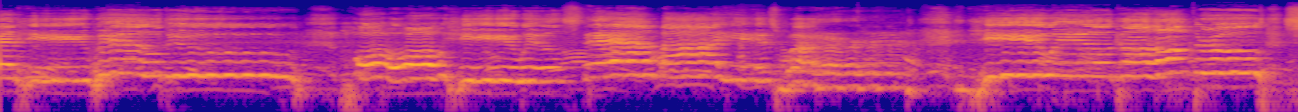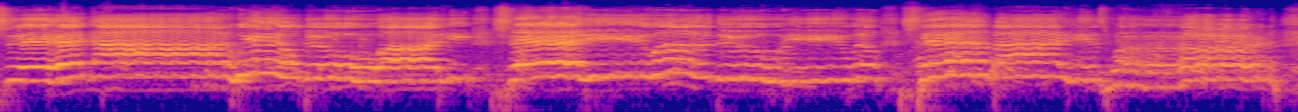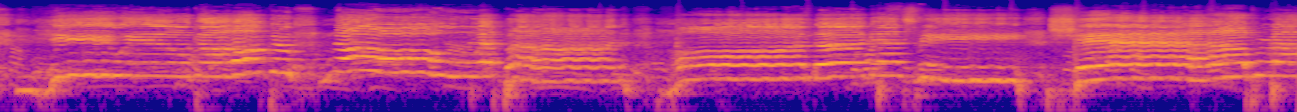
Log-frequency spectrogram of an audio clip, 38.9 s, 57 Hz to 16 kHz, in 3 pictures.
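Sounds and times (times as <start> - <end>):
woman singing into a microphone: 0.0 - 38.9.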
